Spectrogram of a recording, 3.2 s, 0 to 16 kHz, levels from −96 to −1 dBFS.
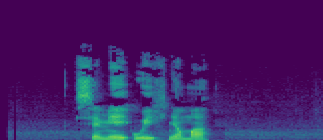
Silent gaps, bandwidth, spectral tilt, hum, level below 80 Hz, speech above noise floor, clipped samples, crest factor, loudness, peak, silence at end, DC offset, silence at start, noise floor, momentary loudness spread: none; 10.5 kHz; -4 dB/octave; none; -58 dBFS; 37 dB; under 0.1%; 22 dB; -25 LUFS; -6 dBFS; 1.2 s; under 0.1%; 0.75 s; -62 dBFS; 11 LU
